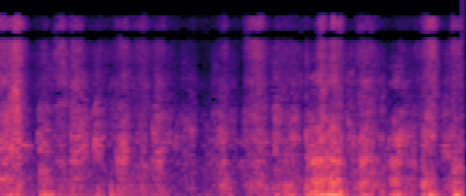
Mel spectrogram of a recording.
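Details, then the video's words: Two pet dogs, a Golden Retriever and a Labrador Retriever, fighting each other indoors: low, rough growls and huffing breaths in short uneven bursts about three per second, with louder grumbling near the end. "Sam Golden Retriever and Tucker Labrador Fighting Each Other"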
